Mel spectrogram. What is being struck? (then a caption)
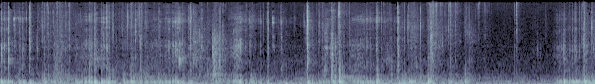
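Bar of soap cut with a metal blade. A solid, pale green rectangular bar of dry soap is scraped and cut with a metal utility blade. Dense, crumbly crinkling and tearing scrapes come with sharp, bright crackles over a soft low thumping. A few louder snaps stand out around the three-second mark.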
